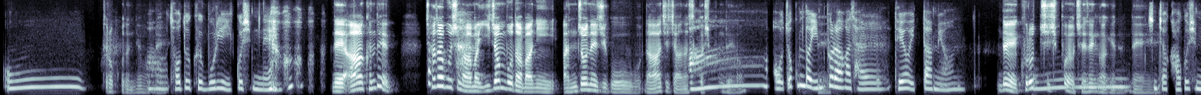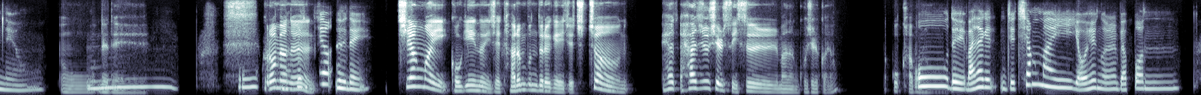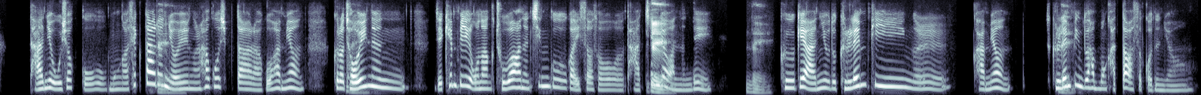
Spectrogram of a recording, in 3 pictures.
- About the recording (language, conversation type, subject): Korean, podcast, 여행 중 가장 감동받았던 풍경은 어디였나요?
- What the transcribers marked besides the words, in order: laughing while speaking: "싶네요"; laugh; other background noise; tapping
